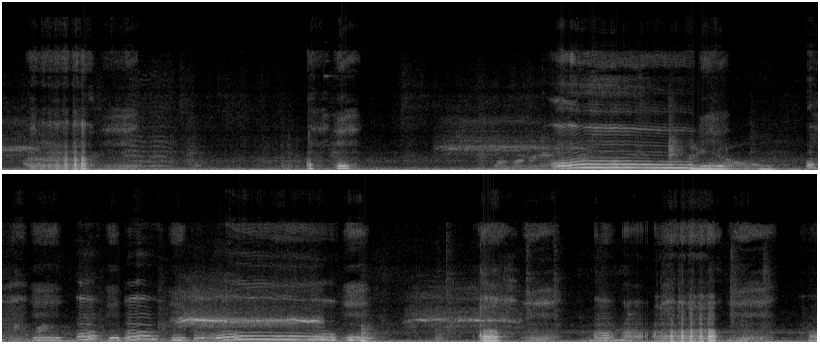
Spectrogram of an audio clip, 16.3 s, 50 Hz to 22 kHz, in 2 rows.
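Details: 17-month-old boy with croup, later admitted to hospital for 5 treatments: distressed crying with harsh high-pitched noisy inspiratory breaths between cries, inspiratory stridor.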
